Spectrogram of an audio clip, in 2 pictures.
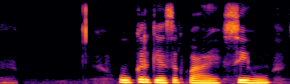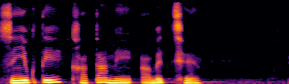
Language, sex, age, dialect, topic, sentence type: Maithili, female, 25-30, Bajjika, banking, statement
